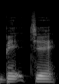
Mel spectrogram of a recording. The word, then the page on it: bece: Apatani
